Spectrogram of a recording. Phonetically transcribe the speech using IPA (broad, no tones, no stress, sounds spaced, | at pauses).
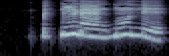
k͡p ɪ k͡p ĩ ɽ ɛ̃ː ɡ͡b ũ n ɪ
